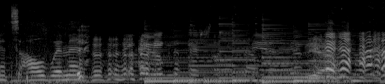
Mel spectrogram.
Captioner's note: laughing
